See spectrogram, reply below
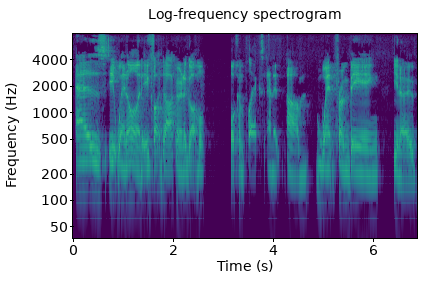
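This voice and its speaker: A man's voice: lowish voice, poor audio. An Australian man speaking as an interview guest, in a casual, discursive way peppered with "like" and "you know". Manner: informal, discursive, frequent 'like' and 'you know'.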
